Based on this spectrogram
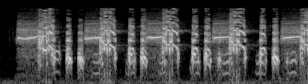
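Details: Female grey francolin (teetar) calling loudly in harsh, squawking bursts repeated rapidly, roughly twice a second, each burst broad and grating with a thin high whistled tone running through the series.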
